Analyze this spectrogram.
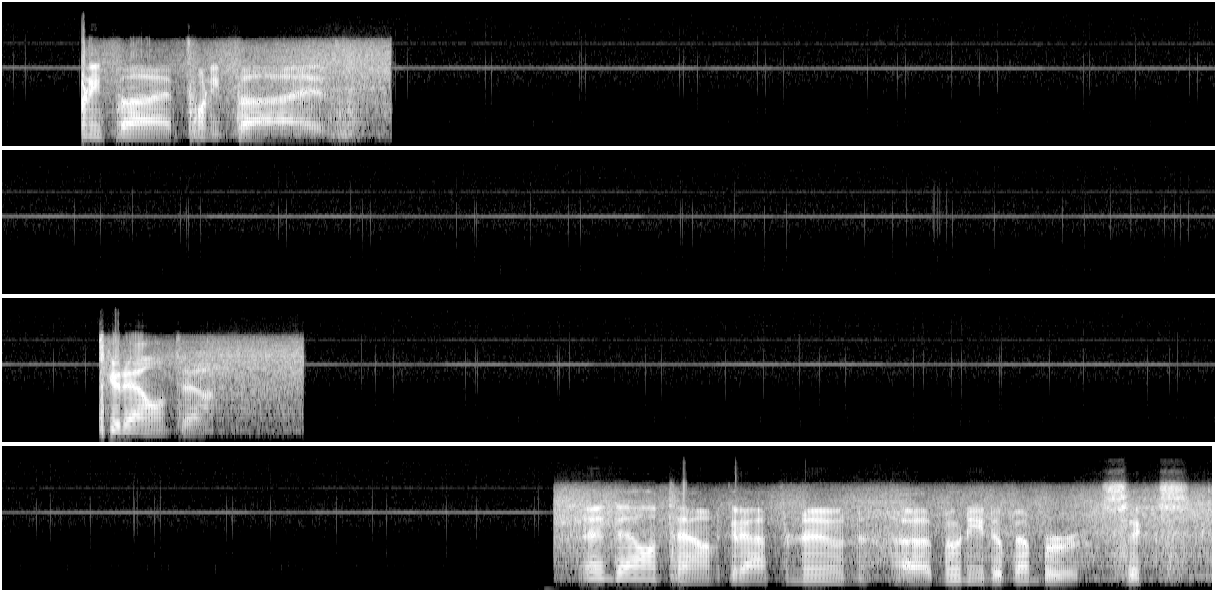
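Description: A man speaks in short bursts over a headset intercom.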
